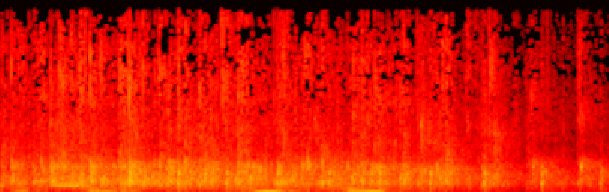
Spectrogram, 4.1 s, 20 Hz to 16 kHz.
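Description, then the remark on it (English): A large church audience at Day 3 Church applauds steadily, a dense, loud wash of clapping, with a few voices calling out beneath it. “let, let me stop you and ask you if you're going to, uh, you know, I'm going to ask you to applaud again, but applaud for Jesus.”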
